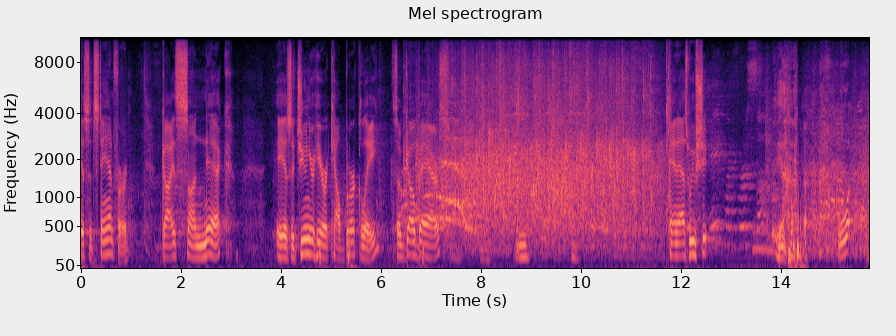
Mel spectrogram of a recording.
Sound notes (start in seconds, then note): 8.7 audience claps and cheers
